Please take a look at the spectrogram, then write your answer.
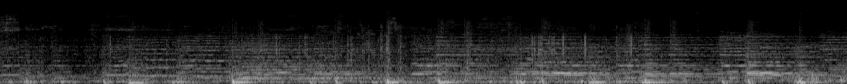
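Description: Horses pulling a sleigh on a winter lake clip-clop steadily, their hooves a rhythmic, fairly close series of thuds over a jingling, bell-like background.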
